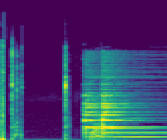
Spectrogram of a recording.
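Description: A bright notification bell dings once, a clear metallic chime that rings out and slowly decays, preceded by a few short clicks.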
